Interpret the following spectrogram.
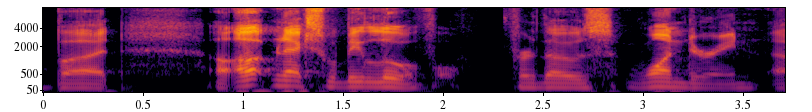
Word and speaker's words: Louisville: or not uh but up next will be Louisville for those wondering say right you said it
